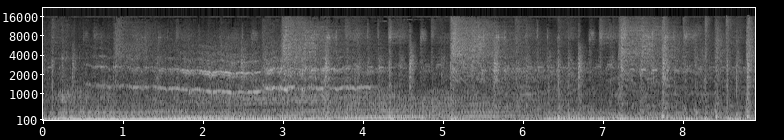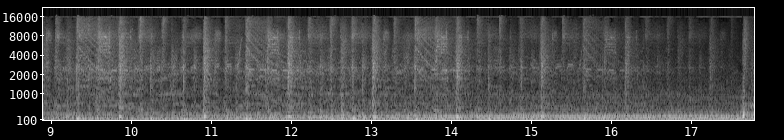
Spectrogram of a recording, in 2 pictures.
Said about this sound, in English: jumps back into her car and follows the SUV.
